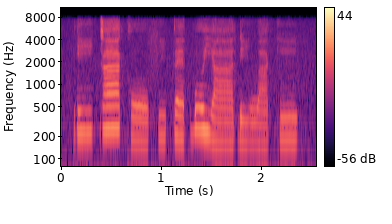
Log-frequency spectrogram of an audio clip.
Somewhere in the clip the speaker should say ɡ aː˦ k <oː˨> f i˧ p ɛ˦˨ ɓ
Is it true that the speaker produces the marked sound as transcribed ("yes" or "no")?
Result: yes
